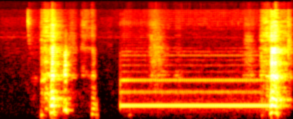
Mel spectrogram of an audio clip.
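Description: A telephone call goes unanswered, with a single long, steady ringback tone of about two seconds sounding after a few brief spoken words.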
